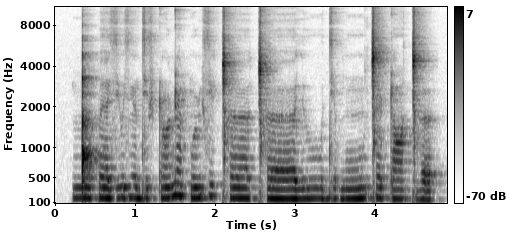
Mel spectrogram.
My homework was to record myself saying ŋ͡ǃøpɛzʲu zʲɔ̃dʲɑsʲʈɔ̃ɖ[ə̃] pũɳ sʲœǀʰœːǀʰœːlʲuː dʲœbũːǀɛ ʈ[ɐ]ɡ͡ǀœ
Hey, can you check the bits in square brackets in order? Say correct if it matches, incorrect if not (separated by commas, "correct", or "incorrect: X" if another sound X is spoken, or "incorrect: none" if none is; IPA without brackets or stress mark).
incorrect: æ̃, incorrect: ɑ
